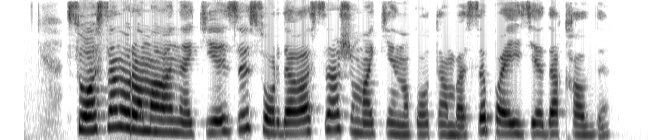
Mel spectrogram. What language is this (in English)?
Kazakh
